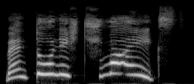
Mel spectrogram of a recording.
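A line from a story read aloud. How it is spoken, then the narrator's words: Shouted at. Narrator (German): schrie er den Troll an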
